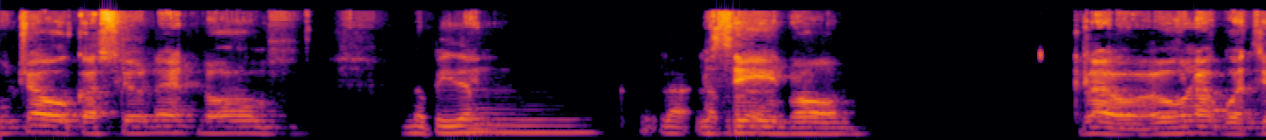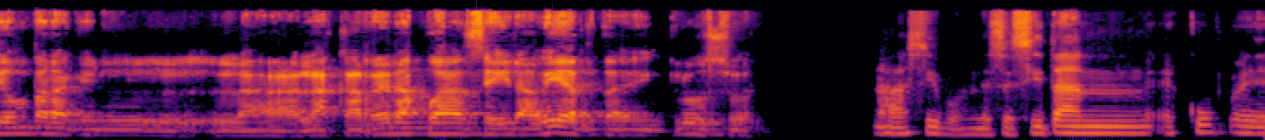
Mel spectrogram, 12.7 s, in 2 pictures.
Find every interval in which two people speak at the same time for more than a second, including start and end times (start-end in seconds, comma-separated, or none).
none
